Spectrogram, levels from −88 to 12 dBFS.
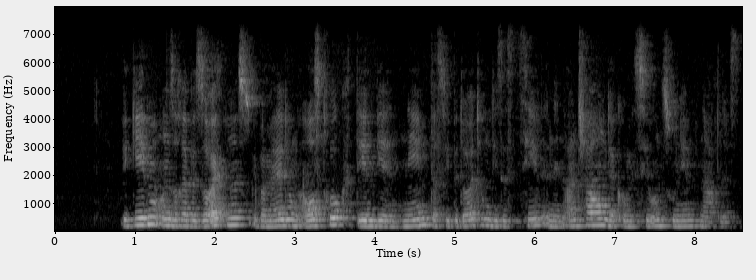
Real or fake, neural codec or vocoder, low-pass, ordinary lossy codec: real; none; none; none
